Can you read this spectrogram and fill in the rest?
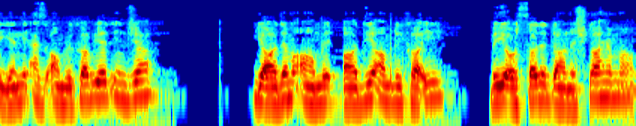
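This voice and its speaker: A male preacher explains Quran verses to his listeners. His voice is dark, mellow and a little husky. He recites Arabic lines and presses his point with sharp rhetorical questions. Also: medium pitch, dull audio. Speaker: Quran commentator. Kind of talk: Quran commentary sermon.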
